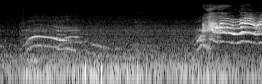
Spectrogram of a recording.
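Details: Angry cats meowing very loudly: two wavering meows that slide downward, then a sudden harsh, high, strained yowl near the end, with low background rumble throughout.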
